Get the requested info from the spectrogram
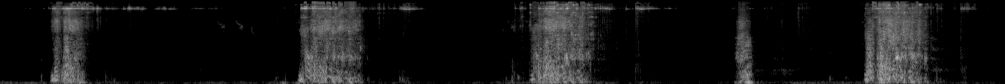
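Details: Repeated sneezing from a rural pet dog, possibly with a cold per tags: five short, sharp, hissing bursts about every two seconds.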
